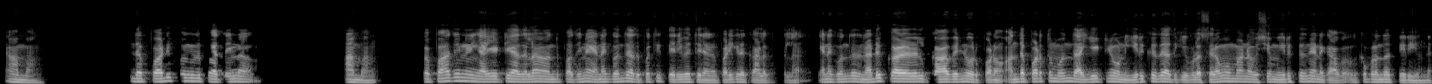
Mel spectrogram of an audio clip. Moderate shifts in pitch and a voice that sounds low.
Yes: average, 3.3 semitones; low, 125 Hz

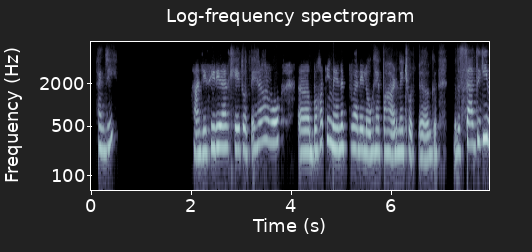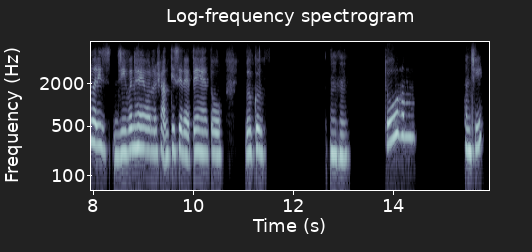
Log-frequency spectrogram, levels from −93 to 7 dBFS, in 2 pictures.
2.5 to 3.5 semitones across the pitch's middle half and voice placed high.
Yes: average, 3.2 semitones; high, 230 Hz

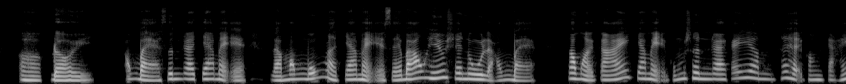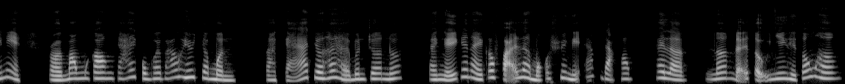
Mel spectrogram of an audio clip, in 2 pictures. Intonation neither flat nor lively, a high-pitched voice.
Yes: average, 4.3 semitones; high, 245 Hz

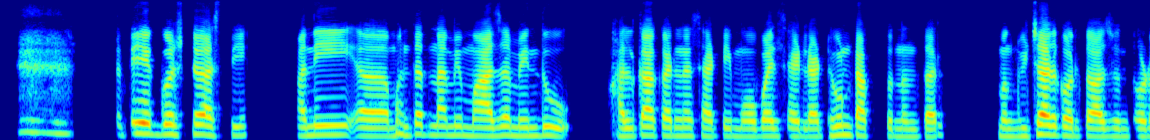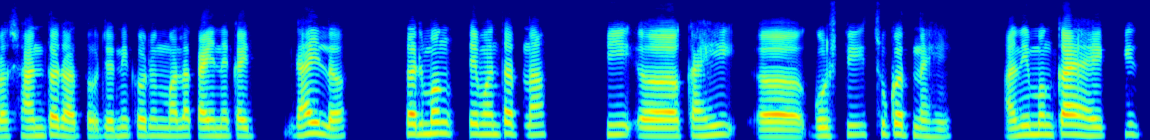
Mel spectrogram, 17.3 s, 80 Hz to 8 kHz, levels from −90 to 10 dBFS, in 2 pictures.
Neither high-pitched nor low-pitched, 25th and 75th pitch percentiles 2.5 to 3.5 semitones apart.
Yes: medium, 180 Hz; average, 3.0 semitones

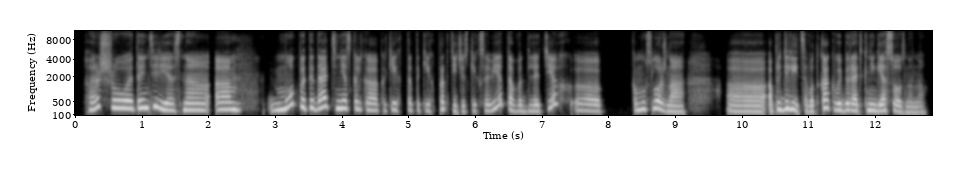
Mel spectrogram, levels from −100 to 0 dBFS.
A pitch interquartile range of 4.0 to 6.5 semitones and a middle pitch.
No: wide, 5.4 semitones; high, 220 Hz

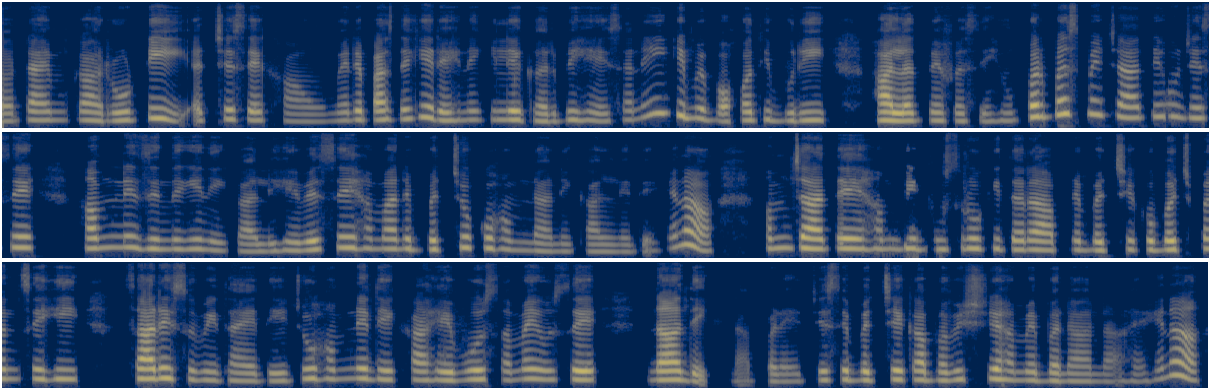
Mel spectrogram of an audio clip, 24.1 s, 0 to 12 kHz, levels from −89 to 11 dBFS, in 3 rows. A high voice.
Yes: high, 235 Hz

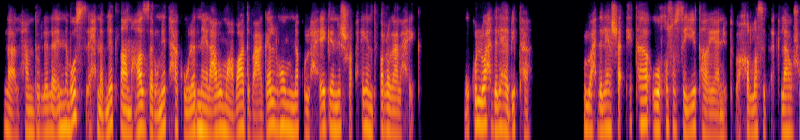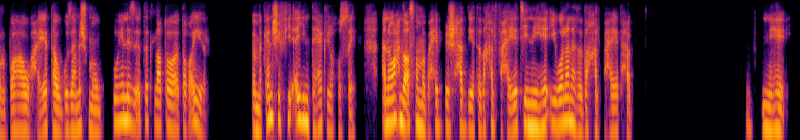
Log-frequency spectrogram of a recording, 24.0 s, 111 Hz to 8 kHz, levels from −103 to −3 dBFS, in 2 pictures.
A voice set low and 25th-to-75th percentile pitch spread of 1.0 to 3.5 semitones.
No: medium, 155 Hz; average, 3.0 semitones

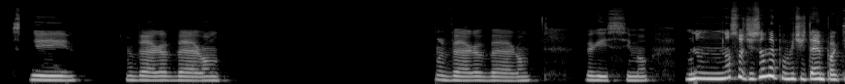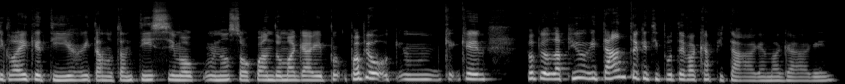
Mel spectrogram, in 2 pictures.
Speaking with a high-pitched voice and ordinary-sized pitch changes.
Yes: high, 205 Hz; average, 3.8 semitones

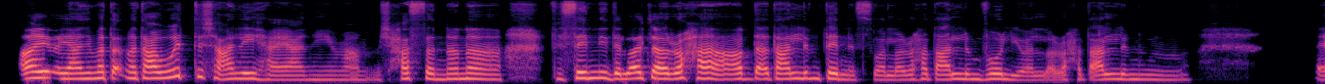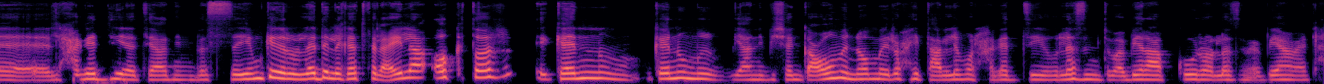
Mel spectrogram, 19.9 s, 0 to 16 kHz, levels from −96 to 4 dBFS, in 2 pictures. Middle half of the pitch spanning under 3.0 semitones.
No: average, 3.6 semitones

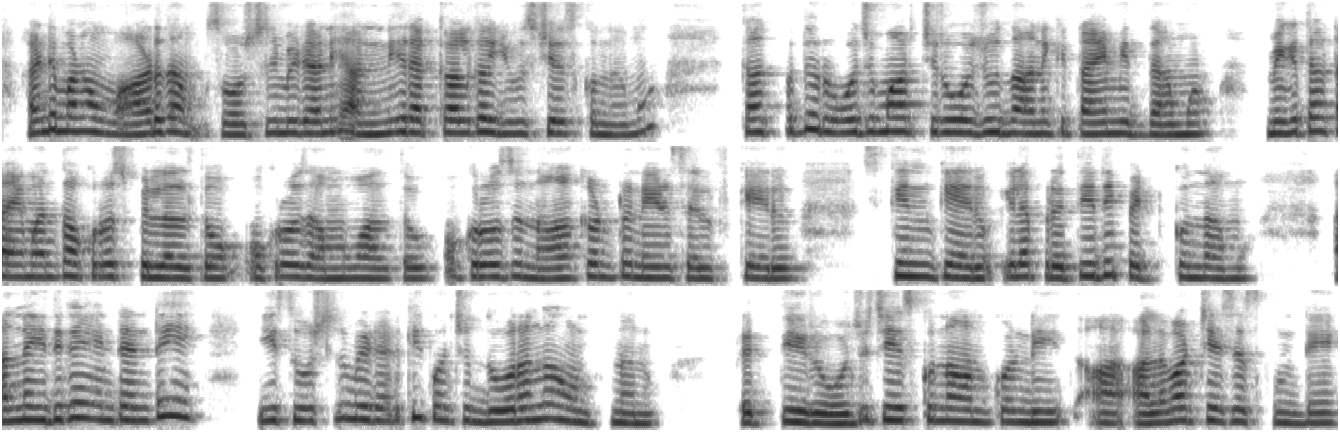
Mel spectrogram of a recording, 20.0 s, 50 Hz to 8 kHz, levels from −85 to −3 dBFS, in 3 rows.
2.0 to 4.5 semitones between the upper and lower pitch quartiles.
Yes: average, 2.7 semitones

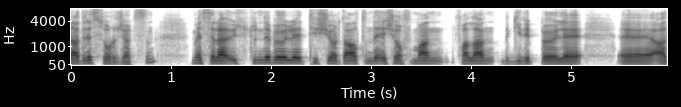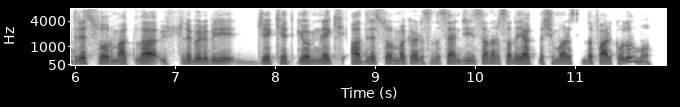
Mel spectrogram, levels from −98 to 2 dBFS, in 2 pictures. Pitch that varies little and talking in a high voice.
No: narrow, 1.6 semitones; low, 130 Hz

